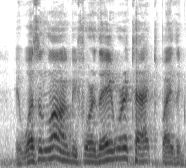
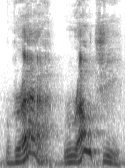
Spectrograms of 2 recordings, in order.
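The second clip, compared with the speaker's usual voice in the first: Scooby agreeing; 5 dB louder, much slower than usual. Acted. Scooby voiced.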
